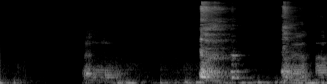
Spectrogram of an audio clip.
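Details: Several harsh, hacking coughs with throat-clearing in a quiet room from a sick pet that also has nausea, vomiting and shortness of breath; the owner mentions breathing trouble like a blockage.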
